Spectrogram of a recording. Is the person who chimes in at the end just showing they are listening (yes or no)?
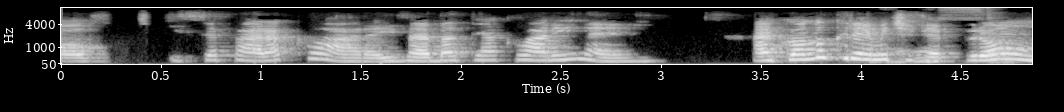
yes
